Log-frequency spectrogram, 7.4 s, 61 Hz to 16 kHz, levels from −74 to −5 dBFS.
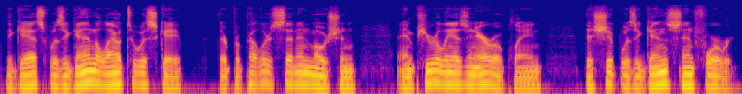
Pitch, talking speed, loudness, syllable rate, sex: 95 Hz, 185 wpm, -17 LUFS, 6.2 syllables/s, male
